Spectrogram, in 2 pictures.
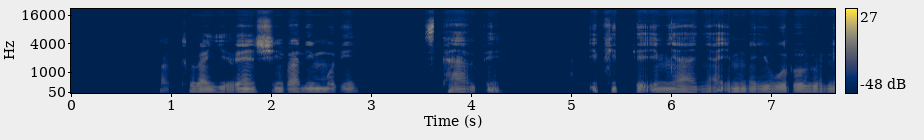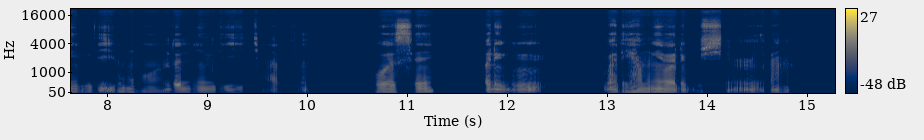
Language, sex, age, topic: Kinyarwanda, male, 18-24, government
